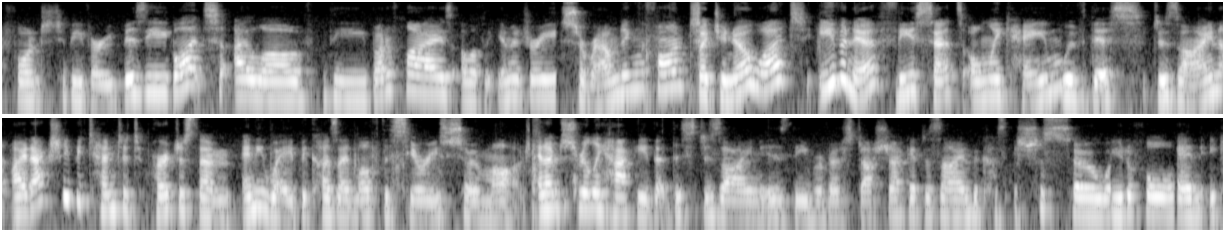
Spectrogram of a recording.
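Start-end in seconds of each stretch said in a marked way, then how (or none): none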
